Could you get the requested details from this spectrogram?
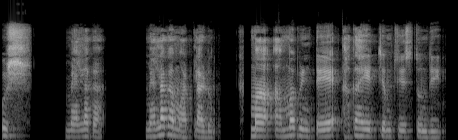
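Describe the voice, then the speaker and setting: A woman voicing a frightened young woman torn by family duty, speaking in a hushed, pleading way. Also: lowish voice, steady tone, measured pace, lightly acted.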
